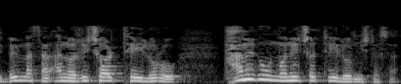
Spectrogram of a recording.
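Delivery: ordinary talk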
